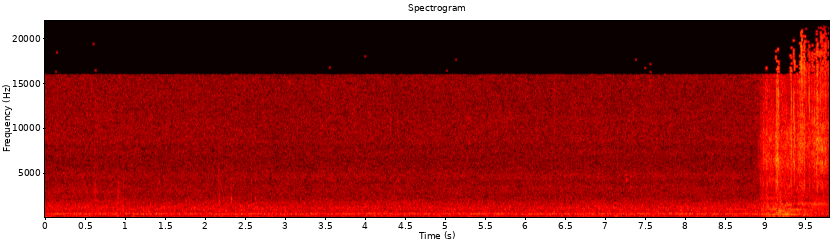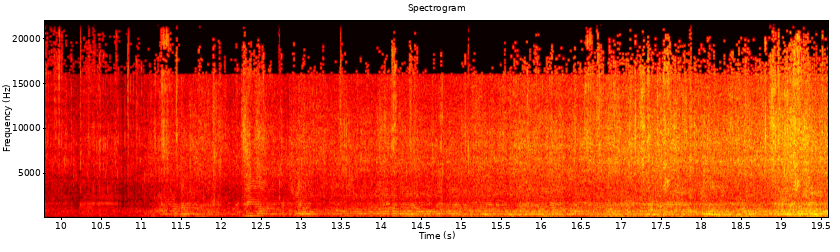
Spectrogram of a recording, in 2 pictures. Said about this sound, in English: and he kept swarming me and hitting me, just this one bee, until I got about halfway to the next set of boxes, the next beehives, and he left me alone.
